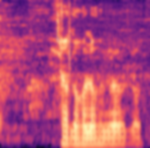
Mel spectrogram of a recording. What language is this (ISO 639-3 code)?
hne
